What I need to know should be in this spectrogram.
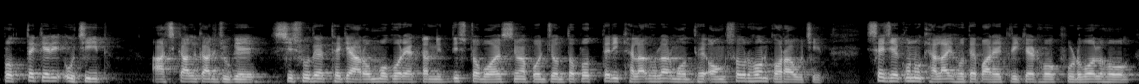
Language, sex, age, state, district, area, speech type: Bengali, male, 18-30, West Bengal, Purulia, urban, spontaneous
